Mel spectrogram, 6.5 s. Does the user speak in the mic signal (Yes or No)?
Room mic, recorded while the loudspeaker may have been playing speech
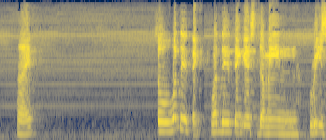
No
